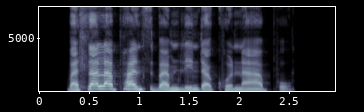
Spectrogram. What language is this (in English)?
North Ndebele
